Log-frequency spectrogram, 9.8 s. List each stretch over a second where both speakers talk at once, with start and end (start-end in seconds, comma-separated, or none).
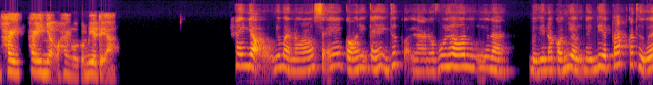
none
